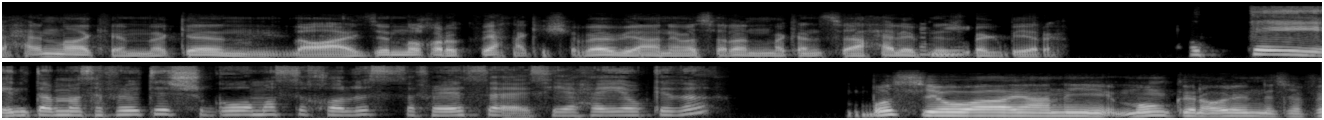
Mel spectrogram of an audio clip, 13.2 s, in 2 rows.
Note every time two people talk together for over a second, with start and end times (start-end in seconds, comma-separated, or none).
none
